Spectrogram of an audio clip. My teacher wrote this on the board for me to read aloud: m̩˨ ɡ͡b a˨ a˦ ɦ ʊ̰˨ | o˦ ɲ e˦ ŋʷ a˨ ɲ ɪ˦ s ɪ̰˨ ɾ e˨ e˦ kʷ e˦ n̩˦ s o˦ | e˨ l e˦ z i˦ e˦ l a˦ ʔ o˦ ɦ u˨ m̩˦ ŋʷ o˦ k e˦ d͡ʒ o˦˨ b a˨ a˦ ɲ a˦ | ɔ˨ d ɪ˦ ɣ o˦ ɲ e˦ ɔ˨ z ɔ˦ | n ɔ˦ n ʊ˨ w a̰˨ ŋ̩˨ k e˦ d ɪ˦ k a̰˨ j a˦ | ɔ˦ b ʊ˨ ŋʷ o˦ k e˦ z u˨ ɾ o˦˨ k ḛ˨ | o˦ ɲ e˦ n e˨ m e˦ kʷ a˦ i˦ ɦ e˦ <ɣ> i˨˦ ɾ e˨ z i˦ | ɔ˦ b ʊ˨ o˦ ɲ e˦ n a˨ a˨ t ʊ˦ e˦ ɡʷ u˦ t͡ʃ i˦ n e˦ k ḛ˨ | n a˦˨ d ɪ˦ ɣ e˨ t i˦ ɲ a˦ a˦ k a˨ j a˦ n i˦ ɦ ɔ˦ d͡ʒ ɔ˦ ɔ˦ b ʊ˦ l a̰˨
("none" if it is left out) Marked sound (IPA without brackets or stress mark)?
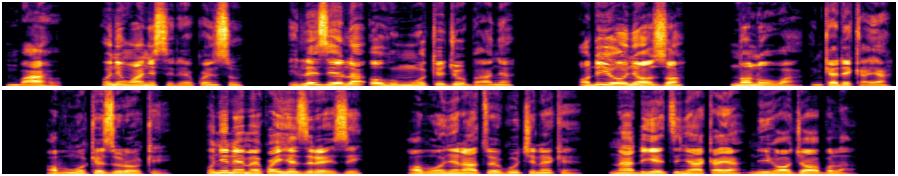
z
